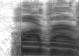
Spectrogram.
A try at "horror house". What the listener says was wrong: You need an extra syllable in there. You just said horror house. Horror. You're a second syllable quiet guy.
